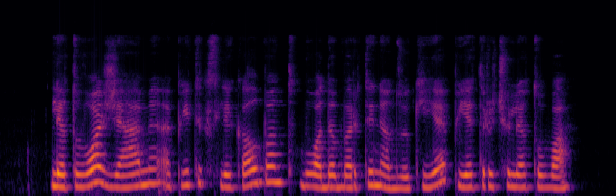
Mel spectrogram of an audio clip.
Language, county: Lithuanian, Telšiai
